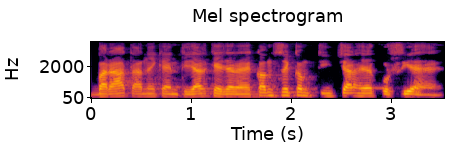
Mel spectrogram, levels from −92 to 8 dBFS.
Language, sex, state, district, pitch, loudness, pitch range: Bhojpuri, male, Uttar Pradesh, Ghazipur, 130 Hz, -16 LUFS, 125-140 Hz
